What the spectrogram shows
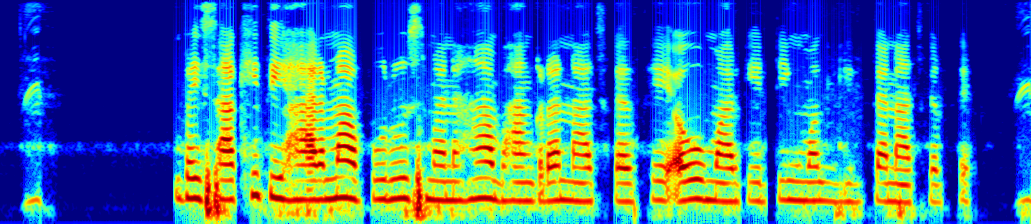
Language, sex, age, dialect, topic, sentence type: Chhattisgarhi, female, 18-24, Western/Budati/Khatahi, agriculture, statement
